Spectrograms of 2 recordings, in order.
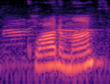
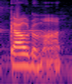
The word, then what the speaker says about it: Gautama: a man named said her that guatemala how do you say that hold on all right i looked it up it's gautama um he taught that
